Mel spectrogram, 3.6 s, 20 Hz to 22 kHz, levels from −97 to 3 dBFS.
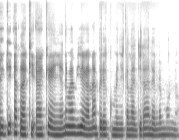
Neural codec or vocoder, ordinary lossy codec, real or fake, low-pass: codec, 44.1 kHz, 7.8 kbps, DAC; none; fake; none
